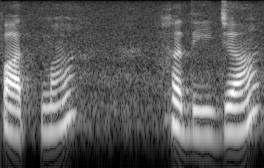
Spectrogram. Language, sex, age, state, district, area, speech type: Urdu, female, 30-45, Maharashtra, Nashik, urban, spontaneous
